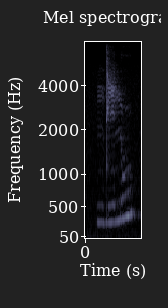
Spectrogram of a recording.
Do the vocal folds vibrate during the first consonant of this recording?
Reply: yes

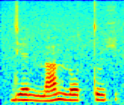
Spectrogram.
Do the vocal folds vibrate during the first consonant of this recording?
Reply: yes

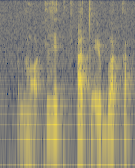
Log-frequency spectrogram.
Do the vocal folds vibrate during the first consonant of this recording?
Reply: yes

